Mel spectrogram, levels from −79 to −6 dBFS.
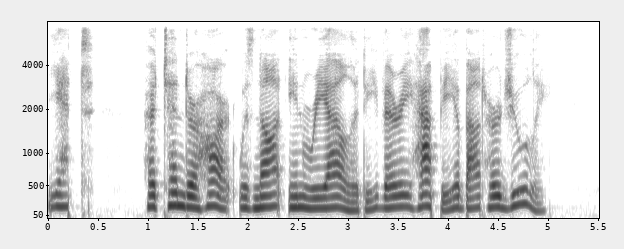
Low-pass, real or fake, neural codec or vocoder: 7.2 kHz; real; none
